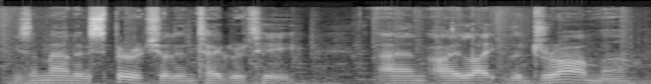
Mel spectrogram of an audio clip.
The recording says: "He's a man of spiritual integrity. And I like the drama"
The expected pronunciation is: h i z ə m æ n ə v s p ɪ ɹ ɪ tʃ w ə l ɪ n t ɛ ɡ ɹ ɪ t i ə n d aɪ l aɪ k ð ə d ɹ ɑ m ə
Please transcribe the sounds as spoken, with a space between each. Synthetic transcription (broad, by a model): h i z ə m æ n ə v s p ɪ ɹ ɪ tʃ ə l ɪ n t ɛ ɡ ɹ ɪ t i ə n aɪ l aɪ k ð ə d ɹ ɑ m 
